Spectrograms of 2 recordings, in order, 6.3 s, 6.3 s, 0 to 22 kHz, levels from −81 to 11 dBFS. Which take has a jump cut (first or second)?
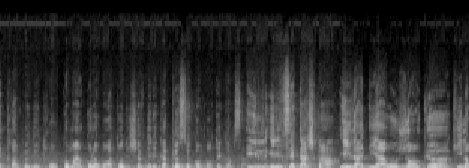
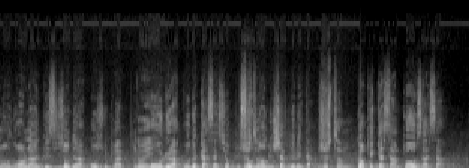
first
